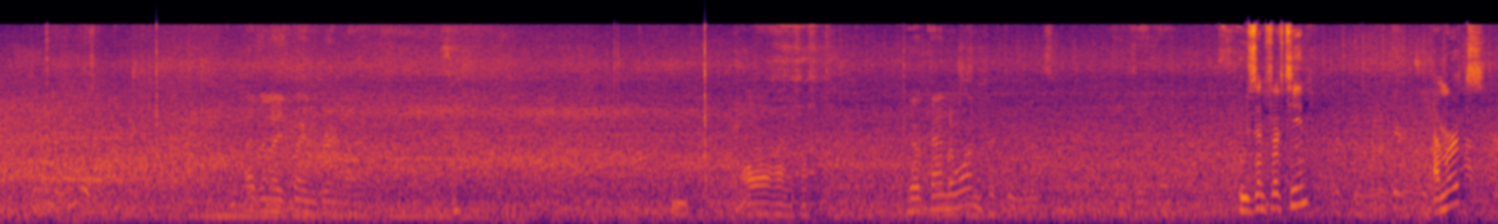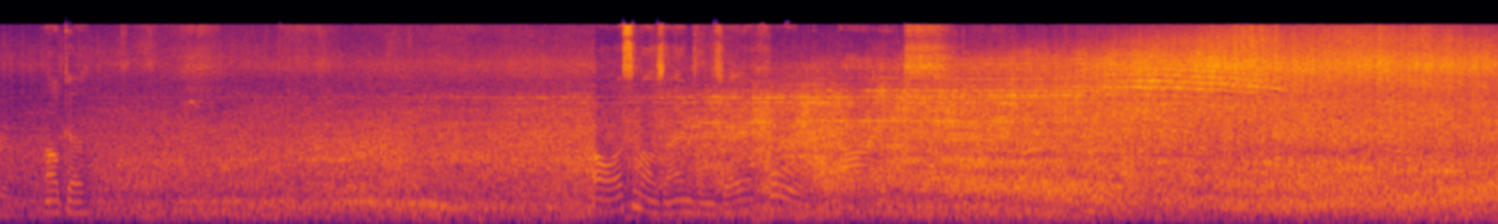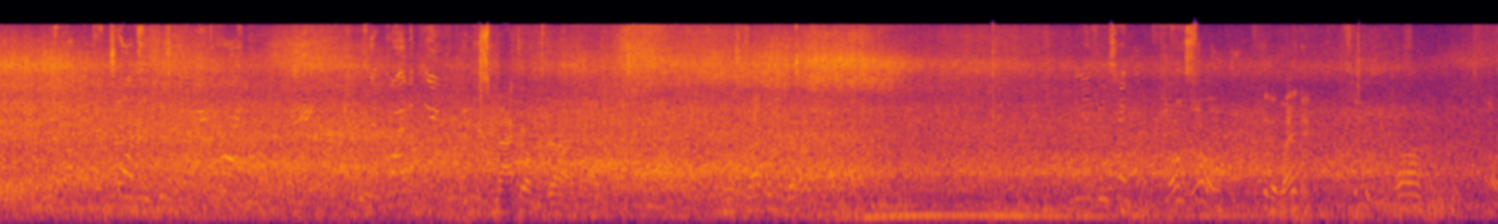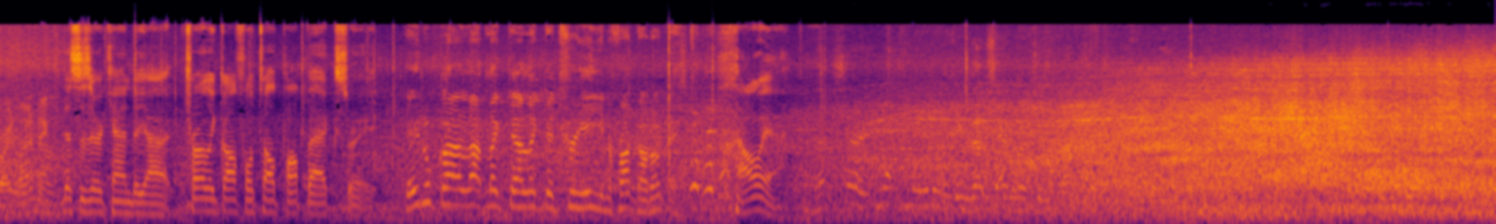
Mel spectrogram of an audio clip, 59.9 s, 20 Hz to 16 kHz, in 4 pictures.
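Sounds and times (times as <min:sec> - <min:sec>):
high turbine whine: 0:00.0 - 0:59.9
jet engine noise: 0:00.0 - 0:59.9.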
